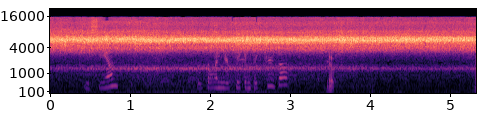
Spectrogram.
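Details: Brood XIV periodical cicadas swarming at Foster Joseph Sayers Lake, Bald Eagle State Forest, Pennsylvania, fill the air with a constant shrill whine and underlying buzz; short bursts of human conversation break in several times.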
